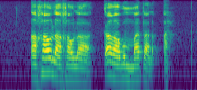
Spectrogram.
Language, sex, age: Northern Sotho, male, 24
